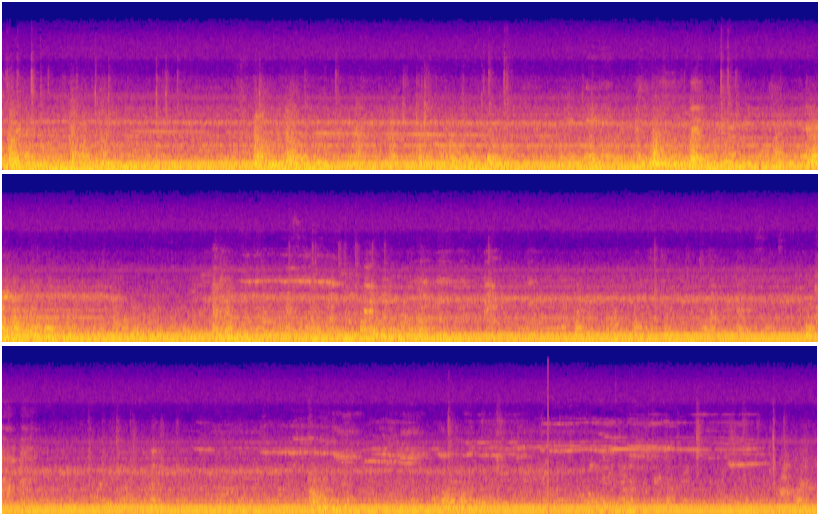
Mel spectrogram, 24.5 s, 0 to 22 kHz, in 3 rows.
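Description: Steady rumble of a JR HB-E300 hybrid railcar heard from inside the cabin as it slows into a station, with clicks of the wheels over the rail joints and faint high whines in the second half.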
